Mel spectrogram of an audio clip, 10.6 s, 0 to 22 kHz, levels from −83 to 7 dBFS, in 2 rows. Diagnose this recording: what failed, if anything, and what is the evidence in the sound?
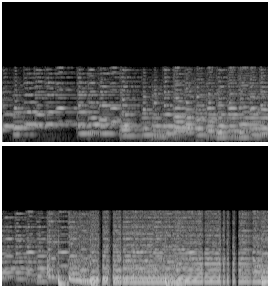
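Repeated packet loss (robotic sound) at 7.24–7.91 s and again at 9.32–10.35 s, a network fault. Packets arrived late or not at all. The jitter buffer bridged each hole by extending the last sound, so the audio turns choppy and robotic. The first stretch has four gaps (longest 85 ms, about 35% concealed). The second has six (longest 121 ms, about 39%). Throughout, nothing sounds above 4 kHz, which fits a narrowband G.711 call path.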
